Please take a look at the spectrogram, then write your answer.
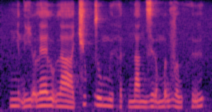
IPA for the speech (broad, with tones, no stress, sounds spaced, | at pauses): ɲ ə̰˧˨ n ɣ ḭ˧˨ ə̯ l ɛ˧ l ṵ˧˨ l aː˧˩ t͡ɕ u˦˥ k̚ z u˧ m ɨ˧˩ h ə˨˩ t̚ n a˨˩ n z ɨ̰˧˨ ə̯ m ə̰˧˥ w v ə˨˩ w h ɨ̰˧˥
